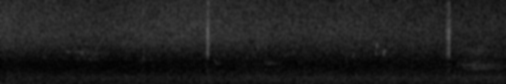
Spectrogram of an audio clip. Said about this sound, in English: These are the sounds of a rainy summer's day in Blackheath Forest in the Surrey Hills, about an hour's train south from central London. A rainstorm has just passed over, soaking the bark of the young Scots pine saplings.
